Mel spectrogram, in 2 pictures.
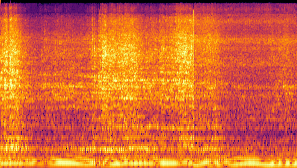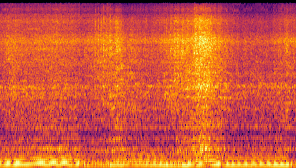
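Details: Mitsubishi Lancer EVO X with its stock turbo, cold start on a chilly morning before an ETS turbo kit install; loud, deep rumbling idle with light revs and a rough, chuffing, raspy edge from a major exhaust leak mid-car.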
